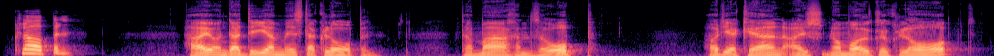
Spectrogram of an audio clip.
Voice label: "kloabpen", wittlich

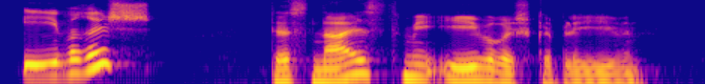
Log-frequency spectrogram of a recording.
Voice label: "iewerisch", wittlich; das wittlicher woerterbuch; woerterbuch vertonung

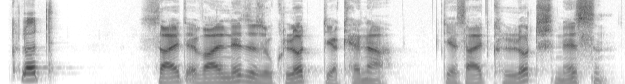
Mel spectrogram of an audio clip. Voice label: "glodd", wittlich; das wittlicher woerterbuch; woerterbuch vertonung

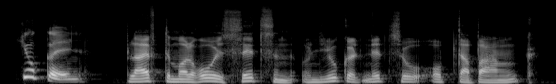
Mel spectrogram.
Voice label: "juggkeln", wittlich

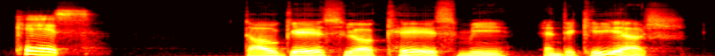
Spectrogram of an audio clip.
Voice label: "kaeaes", wittlich; das wittlicher woerterbuch; woerterbuch vertonung

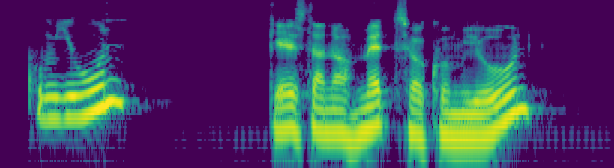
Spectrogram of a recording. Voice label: "kummiun", wittlich

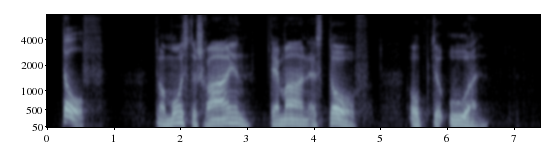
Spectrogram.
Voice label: "doow", woerterbuch, Wittlich

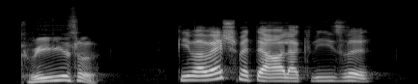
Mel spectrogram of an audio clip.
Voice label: "quiesel", Wittlicher; das wittlicher woerterbuch; woerterbuch vertonung

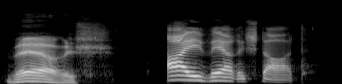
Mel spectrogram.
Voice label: "waerisch", wittlich

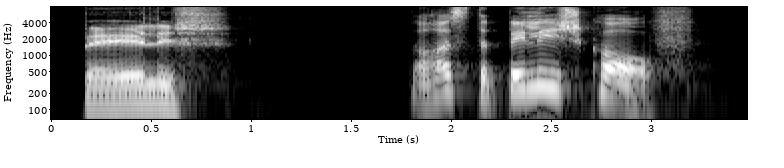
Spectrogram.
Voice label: "bellisch", woerterbuch, Wittlich

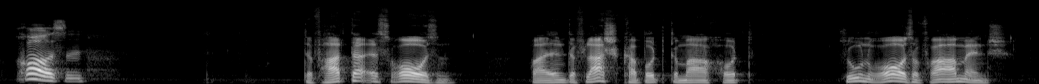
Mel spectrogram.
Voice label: "roasen", wittlicher woerterbuch; das wittlicher woerterbuch; woerterbuch vertonung

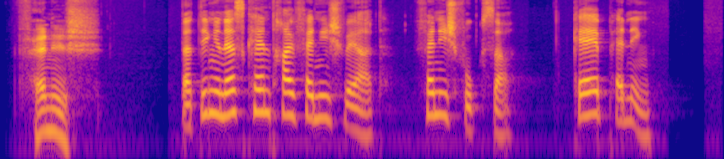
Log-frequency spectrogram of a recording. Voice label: "faennisch", woerterbuch, Wittlich

